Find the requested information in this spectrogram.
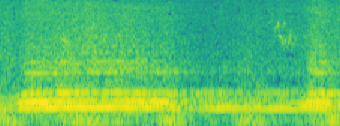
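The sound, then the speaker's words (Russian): A departing express train's steam locomotive sounds its whistle: a loud, sustained, chord-like tone over a steady hiss, dipping briefly before swelling again. “Паровоз курьерского поезда, удалившись, запел в открытом пространстве на расставание.”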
